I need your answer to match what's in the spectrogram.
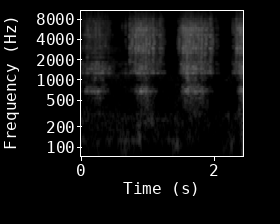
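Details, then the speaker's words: Removed alternator from a Ford Mondeo Mk3 2.0 Duratec that developed a whining noise while driving, pulley spun by hand: three short, harsh gritty scraping bursts; alternator bearing worn out and completely done. "that's well and truly uh done"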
